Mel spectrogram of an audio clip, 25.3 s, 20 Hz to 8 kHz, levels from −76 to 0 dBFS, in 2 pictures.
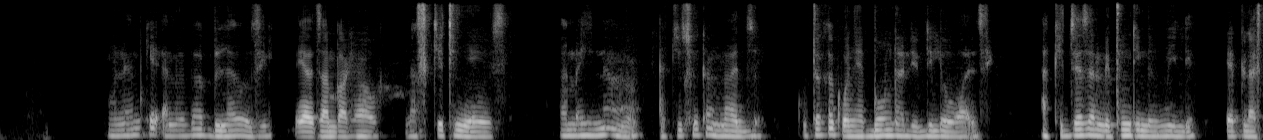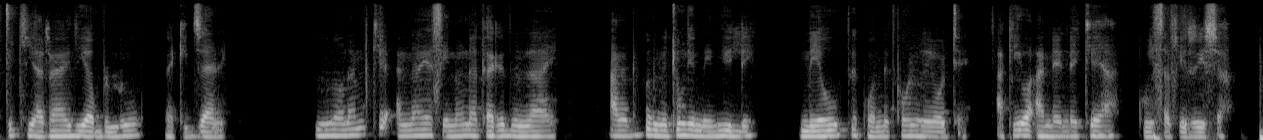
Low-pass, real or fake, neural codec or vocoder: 7.2 kHz; fake; codec, 16 kHz, 1 kbps, X-Codec, HuBERT features, trained on general audio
